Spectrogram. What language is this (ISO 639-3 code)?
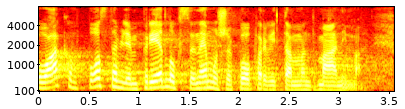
hrv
